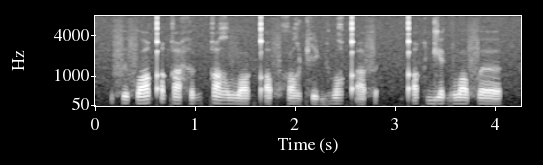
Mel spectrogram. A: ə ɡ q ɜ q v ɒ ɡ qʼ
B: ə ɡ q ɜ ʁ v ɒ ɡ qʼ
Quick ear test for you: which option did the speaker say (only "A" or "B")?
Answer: B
